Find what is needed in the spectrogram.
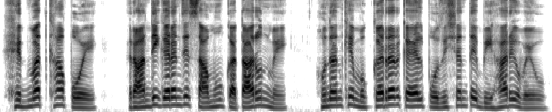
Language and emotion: Sindhi, neutral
